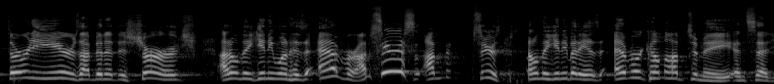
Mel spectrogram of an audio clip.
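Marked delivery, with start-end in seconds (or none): 3.6-5.0 insisting. Real, not acted. Emphatic aside.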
